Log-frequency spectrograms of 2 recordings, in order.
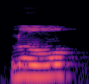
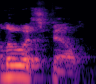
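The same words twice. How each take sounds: First: The syllables are slurred together, as if mouth full. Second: Every syllable is pronounced fully and distinctly. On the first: The speaker calls it right. "just try saying it with a mouthful of mashed potatoes" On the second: The speaker calls it wrong. "don't ever call it Louisville"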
